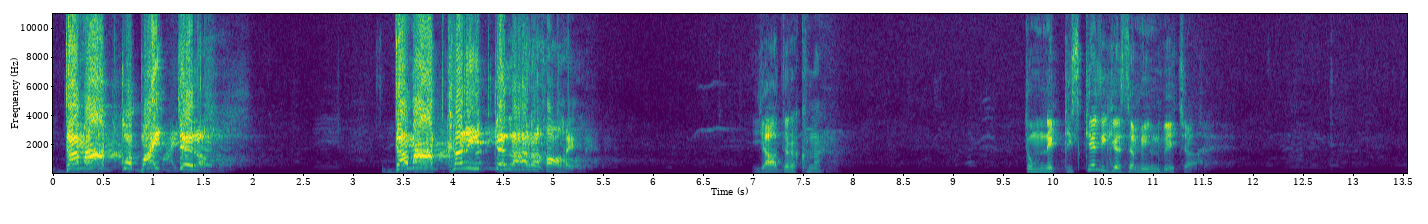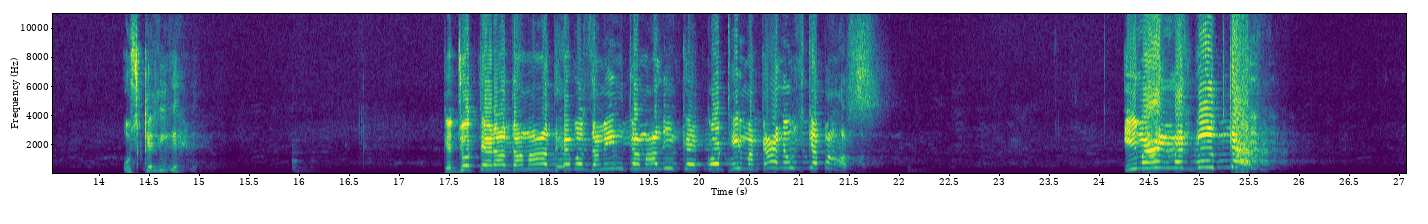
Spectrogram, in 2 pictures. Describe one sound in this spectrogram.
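A man preaches loudly and with fervour through a microphone and loudspeakers, in bursts broken by pauses, at times chanting in a drawn-out tone.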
